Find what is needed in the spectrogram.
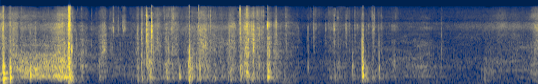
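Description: Handling noise: a rustling burst with a sharp click at the start, then several scattered light clicks and knocks that fade out, as equipment and the camera are moved about.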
